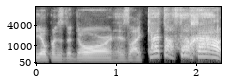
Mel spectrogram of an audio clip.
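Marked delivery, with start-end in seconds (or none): 1.4-2.3 very high, shrill, loud shouted yell. Retelling how the little russian opened the door on the neighbor; retelling a yell. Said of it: "just yells at the neighbor".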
